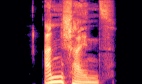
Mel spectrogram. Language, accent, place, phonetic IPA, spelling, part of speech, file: German, Germany, Berlin, [ˈanˌʃaɪ̯ns], Anscheins, noun, De-Anscheins.ogg
- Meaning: genitive singular of Anschein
